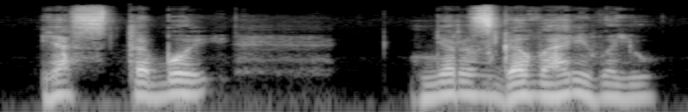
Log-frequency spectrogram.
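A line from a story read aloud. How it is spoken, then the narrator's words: Strained, choked voice. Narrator (Russian): сказала она сдавленным голосом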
